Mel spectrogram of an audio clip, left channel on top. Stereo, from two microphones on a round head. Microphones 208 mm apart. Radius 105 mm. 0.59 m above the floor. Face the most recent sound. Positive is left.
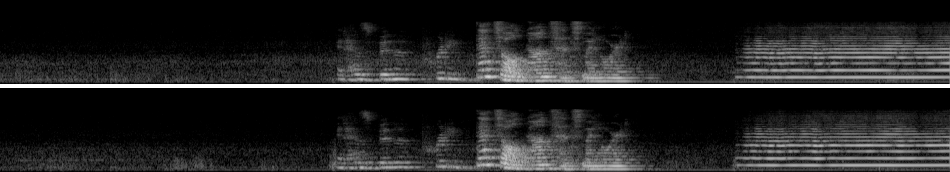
turn(degrees=0)  # may be behind; listen again after turning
